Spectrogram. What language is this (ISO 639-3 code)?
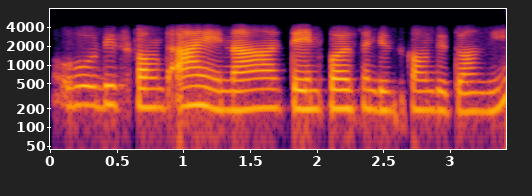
mar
